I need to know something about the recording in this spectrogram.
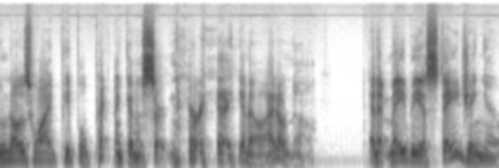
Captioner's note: chuckles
